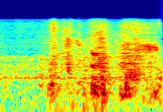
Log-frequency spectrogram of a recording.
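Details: A Boston Terrier excitedly playing with balloons gives short, snuffly whimpers with a thin whine rising through them.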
